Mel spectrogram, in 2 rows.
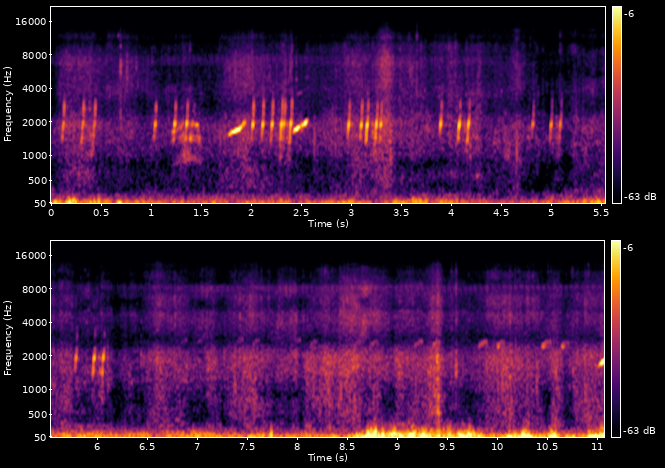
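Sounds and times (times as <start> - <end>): birds chirping: 0.0 - 6.2.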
